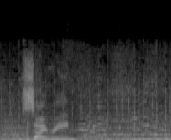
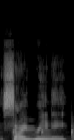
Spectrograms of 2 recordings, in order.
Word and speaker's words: Cyrene: Or as people that play HSR and have never played HI3 would know her as Cyrene. Or, excuse me, Cyrene. It's a weird way to pronounce that name.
